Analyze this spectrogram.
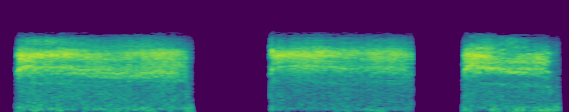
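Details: A raccoon (Procyon lotor) calls with three harsh, raspy screeches, each lasting a second or two, with brief silences between.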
